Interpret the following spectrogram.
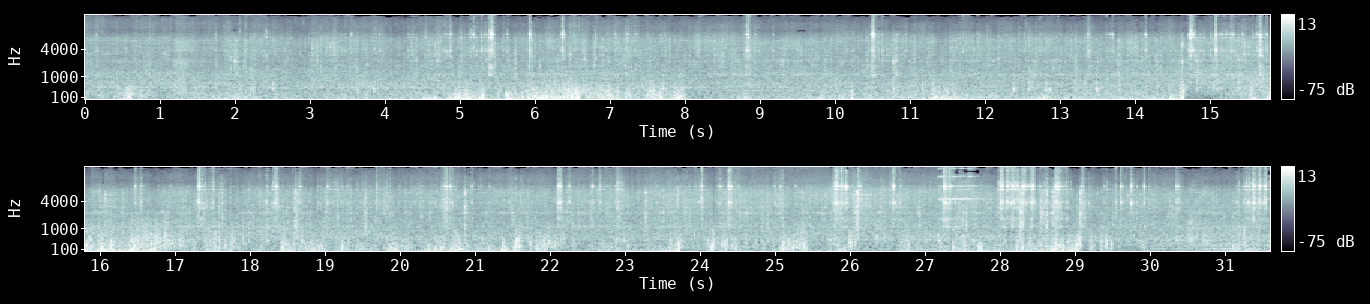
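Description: Wind buffeting the microphone on a moving bicycle, in uneven gusts, over tyre noise on the pavement and scattered clicks and rattles from the bike.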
